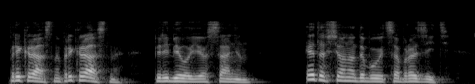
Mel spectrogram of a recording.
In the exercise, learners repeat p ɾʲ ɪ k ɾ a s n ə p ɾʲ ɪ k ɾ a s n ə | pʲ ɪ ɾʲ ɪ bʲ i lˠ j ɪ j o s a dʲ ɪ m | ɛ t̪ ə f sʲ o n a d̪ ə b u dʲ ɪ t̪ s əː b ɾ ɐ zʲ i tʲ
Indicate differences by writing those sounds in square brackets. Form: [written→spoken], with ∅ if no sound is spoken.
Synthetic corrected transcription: p ɾʲ ɪ k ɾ a s n ə p ɾʲ ɪ k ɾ a s n ə | pʲ ɪ ɾʲ ɪ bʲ i lˠ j ɪ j o s a [dʲ→nʲ] ɪ [m→n] | ɛ t̪ ə f sʲ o n a d̪ ə b u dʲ ɪ t̪ s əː b ɾ ɐ zʲ i tʲ

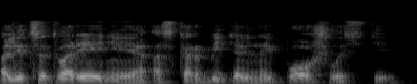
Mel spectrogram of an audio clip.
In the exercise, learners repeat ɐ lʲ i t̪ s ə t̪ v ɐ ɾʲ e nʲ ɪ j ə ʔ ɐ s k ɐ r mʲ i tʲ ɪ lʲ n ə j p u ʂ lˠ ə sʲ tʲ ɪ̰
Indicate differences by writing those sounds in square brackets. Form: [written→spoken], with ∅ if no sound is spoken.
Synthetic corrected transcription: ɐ lʲ [i→ɪ] t̪ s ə t̪ v ɐ ɾʲ e nʲ ɪ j ə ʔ ɐ s k ɐ r [mʲ→bʲ] i tʲ ɪ lʲ n ə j p [u→o] ʂ lˠ ə sʲ tʲ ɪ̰

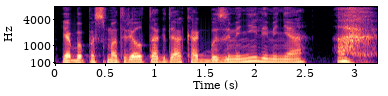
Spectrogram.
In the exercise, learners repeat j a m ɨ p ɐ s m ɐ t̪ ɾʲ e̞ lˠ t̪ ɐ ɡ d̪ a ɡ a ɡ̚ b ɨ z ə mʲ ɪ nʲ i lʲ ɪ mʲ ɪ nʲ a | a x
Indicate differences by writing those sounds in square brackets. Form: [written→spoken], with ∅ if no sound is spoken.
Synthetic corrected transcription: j a [m→b] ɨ p [ɐ→ə] s m ɐ t̪ ɾʲ e̞ lˠ t̪ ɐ ɡ d̪ a [ɡ→k] a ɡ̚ b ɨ z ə mʲ ɪ nʲ i lʲ ɪ mʲ ɪ nʲ a | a x

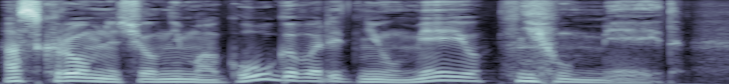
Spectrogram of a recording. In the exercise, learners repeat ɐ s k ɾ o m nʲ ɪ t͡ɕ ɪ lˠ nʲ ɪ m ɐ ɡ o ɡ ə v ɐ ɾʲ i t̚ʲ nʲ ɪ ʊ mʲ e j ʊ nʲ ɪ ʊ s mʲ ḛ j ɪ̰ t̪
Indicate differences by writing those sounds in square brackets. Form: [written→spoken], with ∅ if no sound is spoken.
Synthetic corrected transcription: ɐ s k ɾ o m nʲ ɪ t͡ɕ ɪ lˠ nʲ ɪ m ɐ ɡ [o→u] ɡ ə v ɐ ɾʲ i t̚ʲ nʲ ɪ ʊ mʲ e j ʊ nʲ ɪ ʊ [s→∅] mʲ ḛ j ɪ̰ t̪

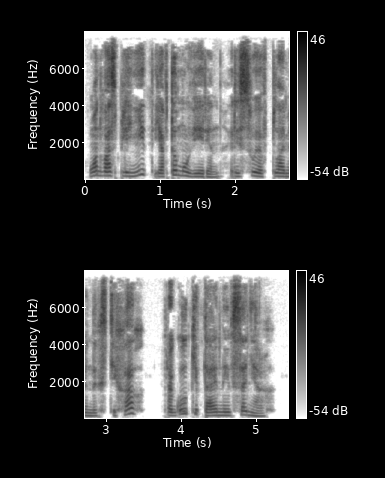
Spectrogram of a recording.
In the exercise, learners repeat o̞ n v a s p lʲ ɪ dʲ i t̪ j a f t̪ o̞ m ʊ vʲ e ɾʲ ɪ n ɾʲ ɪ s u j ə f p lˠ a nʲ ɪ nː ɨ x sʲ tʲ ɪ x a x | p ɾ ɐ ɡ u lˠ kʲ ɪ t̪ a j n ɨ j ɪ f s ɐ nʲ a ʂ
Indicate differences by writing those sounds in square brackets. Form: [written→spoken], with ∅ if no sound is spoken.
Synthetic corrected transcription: o̞ n v a s p lʲ ɪ [dʲ→nʲ] i t̪ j a f t̪ o̞ m ʊ vʲ e ɾʲ ɪ n ɾʲ ɪ s u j ə f p lˠ a [nʲ→mʲ] ɪ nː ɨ x sʲ tʲ ɪ x a x | p ɾ ɐ ɡ u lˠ kʲ ɪ t̪ a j n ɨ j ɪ f s ɐ nʲ a [ʂ→x]

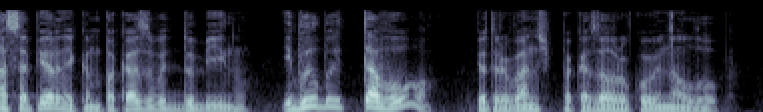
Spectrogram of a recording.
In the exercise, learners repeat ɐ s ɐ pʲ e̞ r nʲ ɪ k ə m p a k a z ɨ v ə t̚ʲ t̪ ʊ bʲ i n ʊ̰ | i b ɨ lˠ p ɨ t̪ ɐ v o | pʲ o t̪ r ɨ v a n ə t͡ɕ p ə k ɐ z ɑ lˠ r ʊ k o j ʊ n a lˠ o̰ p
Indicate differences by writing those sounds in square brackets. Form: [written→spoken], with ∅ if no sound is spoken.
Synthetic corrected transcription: ɐ s ɐ pʲ e̞ r nʲ ɪ k ə m p [a→ɐ] k a z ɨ v ə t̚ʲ [t̪→d̪] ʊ bʲ i n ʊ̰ | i b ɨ lˠ [p→b] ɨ t̪ ɐ v o | pʲ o t̪ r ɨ v a n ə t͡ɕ p ə k ɐ z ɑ lˠ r ʊ k o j ʊ n [a→ɐ] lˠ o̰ p

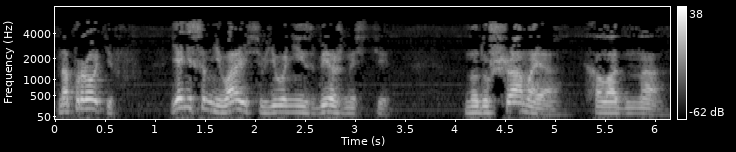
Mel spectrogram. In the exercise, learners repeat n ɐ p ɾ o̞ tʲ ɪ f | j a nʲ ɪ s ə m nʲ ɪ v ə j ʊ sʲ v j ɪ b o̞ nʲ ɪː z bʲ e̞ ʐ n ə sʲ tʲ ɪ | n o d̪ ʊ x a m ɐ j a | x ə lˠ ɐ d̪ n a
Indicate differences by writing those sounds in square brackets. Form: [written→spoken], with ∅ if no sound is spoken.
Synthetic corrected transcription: n ɐ p ɾ o̞ tʲ ɪ f | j a nʲ ɪ s ə m nʲ ɪ v [ə→a] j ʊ sʲ v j ɪ [b→v] o̞ nʲ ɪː z bʲ e̞ ʐ n ə sʲ tʲ ɪ | n o d̪ ʊ [x→ʂ] a m ɐ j a | x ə lˠ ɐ d̪ n a

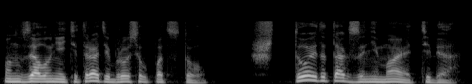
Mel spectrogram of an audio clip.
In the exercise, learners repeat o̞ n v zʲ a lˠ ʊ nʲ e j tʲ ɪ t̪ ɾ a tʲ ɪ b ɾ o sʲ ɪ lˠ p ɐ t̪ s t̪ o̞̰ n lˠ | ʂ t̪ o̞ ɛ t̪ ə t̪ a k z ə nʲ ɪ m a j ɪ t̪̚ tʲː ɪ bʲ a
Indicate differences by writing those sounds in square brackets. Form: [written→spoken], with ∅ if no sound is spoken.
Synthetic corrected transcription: o̞ n v zʲ a lˠ ʊ nʲ e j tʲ ɪ t̪ ɾ a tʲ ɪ b ɾ o sʲ ɪ lˠ p ɐ t̪ s t̪ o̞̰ [n→∅] lˠ | ʂ t̪ o̞ ɛ t̪ ə t̪ a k z ə nʲ ɪ m a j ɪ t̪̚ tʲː ɪ bʲ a

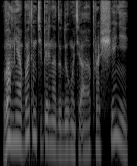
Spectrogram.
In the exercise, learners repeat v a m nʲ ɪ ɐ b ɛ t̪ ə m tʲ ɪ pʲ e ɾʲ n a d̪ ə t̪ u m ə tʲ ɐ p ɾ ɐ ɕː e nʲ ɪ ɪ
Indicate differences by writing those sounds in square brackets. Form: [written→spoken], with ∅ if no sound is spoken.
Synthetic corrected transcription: v a m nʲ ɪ ɐ b ɛ t̪ ə m tʲ ɪ pʲ e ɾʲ n a d̪ ə [t̪→d̪] u m ə tʲ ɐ p ɾ ɐ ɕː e nʲ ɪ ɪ

